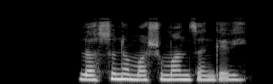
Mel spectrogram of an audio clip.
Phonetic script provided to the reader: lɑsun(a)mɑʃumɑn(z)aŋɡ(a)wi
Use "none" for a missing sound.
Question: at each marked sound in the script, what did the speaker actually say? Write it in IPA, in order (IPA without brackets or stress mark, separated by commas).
a, z, a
